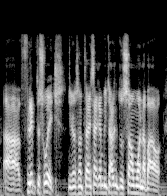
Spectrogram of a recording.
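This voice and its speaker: A middle-aged man answering as an interview guest in a casual, modest way, often halting and repeating himself. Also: mid-range voice, a bit bright.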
